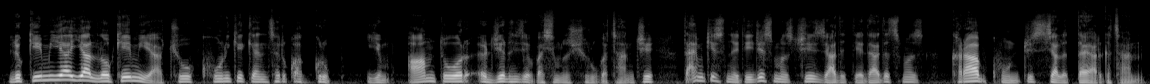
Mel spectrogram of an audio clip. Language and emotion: Kashmiri, neutral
